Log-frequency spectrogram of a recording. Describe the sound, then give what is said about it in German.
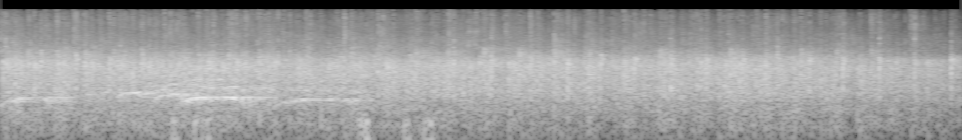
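Sustained applause from an audience welcoming two of a book's three authors, Svanti Almas and Christoph Magnussen: a dense steady wash of many hands clapping at once, loud and continuous for the whole stretch, easing slightly at the very end. “Äh, begrüßen Sie an dieser Stelle mit einem vielleicht äh, fast schon unnatürlichen Applaus, vielleicht nochmal äh, zwei der drei AutorInnen dieses Buches, Svanti Almas, Christoph Magnussen.”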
